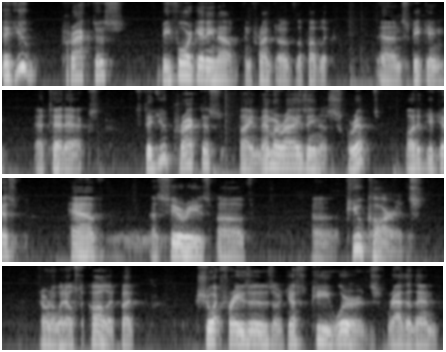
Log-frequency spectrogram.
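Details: Adult male speaker; normal speech.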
